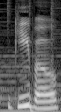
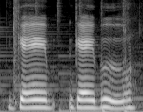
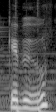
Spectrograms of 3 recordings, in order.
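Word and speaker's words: Gebo: Gibo, pronounced Gebu. Okay, sorry, I'm saying it wrong. Gebu.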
